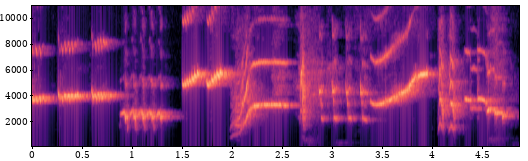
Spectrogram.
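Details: Javan pied starling of the Garuda mompa type delivering nonstop mimicry fills for training songbirds: level high whistles, a stuttering trill, a steep upward sweep, then scratchy rattles and rising whistles, all clear and continuous.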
